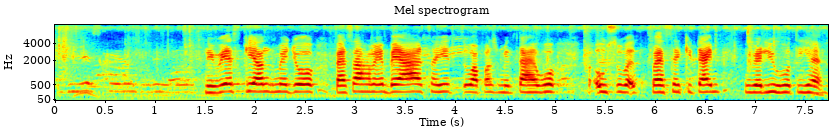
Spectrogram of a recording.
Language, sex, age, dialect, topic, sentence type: Hindi, male, 36-40, Kanauji Braj Bhasha, banking, statement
